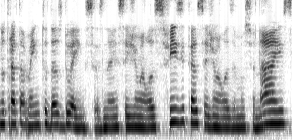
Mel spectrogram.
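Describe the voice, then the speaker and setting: A woman's somewhat breathy voice, dark and mellow in tone, at a fairly quick pace with ordinary pitch variation. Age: 20s. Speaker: psychology student. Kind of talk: casual chat. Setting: remote call. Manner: talkative.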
